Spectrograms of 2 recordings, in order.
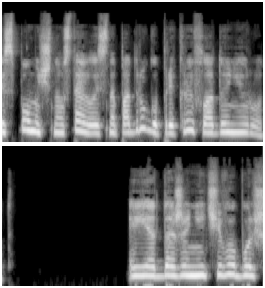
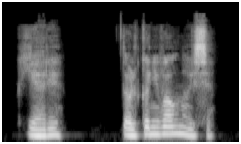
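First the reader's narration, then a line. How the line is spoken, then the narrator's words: Quiet and hurried. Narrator (Russian): заговорила тихонько и торопливо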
